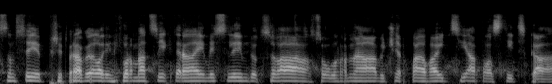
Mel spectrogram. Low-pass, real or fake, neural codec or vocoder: 10.8 kHz; fake; codec, 24 kHz, 1.5 kbps, HILCodec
